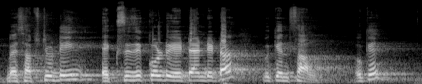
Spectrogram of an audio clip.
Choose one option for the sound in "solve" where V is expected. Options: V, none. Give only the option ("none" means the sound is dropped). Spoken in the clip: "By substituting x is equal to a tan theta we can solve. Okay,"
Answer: none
